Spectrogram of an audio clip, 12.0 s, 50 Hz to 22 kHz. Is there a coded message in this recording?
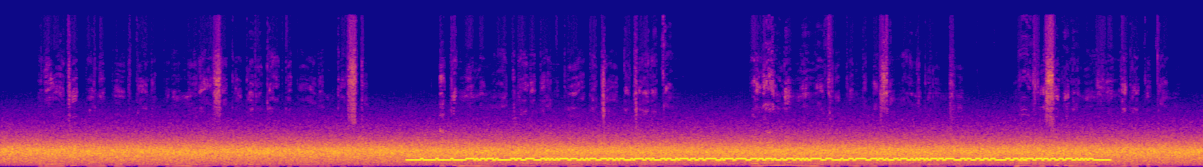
Yes: RTTY (50 baud, 170 Hz shift) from 4.1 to 11.1 s, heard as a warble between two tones, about 1140 Hz centre, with radio static and speech in Telugu. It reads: LORENZ BEGLEITET HARTMUT UND OLIVIA INS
